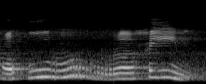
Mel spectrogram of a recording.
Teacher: غفورن، یعنی تنوین کے بعد کیا ہے؟ را ہے، را آیا ہے تو وہاں پر غنہ نہیں کریں گے، ادغام تو کریں گے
